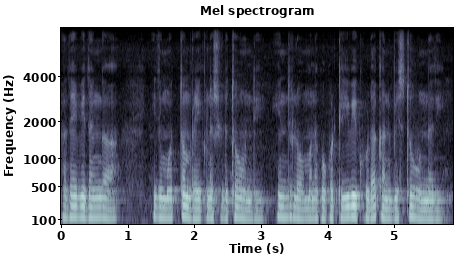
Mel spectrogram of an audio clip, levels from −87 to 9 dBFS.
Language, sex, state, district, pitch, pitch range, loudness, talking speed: Telugu, male, Telangana, Mahabubabad, 110 Hz, 105-120 Hz, -18 LUFS, 140 wpm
